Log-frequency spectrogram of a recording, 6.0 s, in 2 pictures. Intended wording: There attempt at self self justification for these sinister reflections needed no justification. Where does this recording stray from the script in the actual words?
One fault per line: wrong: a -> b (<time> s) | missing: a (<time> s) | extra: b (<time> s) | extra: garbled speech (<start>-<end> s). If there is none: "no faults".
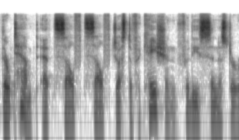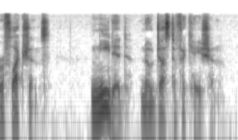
no faults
